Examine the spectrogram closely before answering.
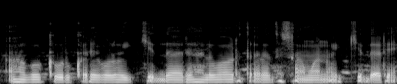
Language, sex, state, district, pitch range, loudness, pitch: Kannada, female, Karnataka, Bidar, 105-115 Hz, -15 LUFS, 110 Hz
